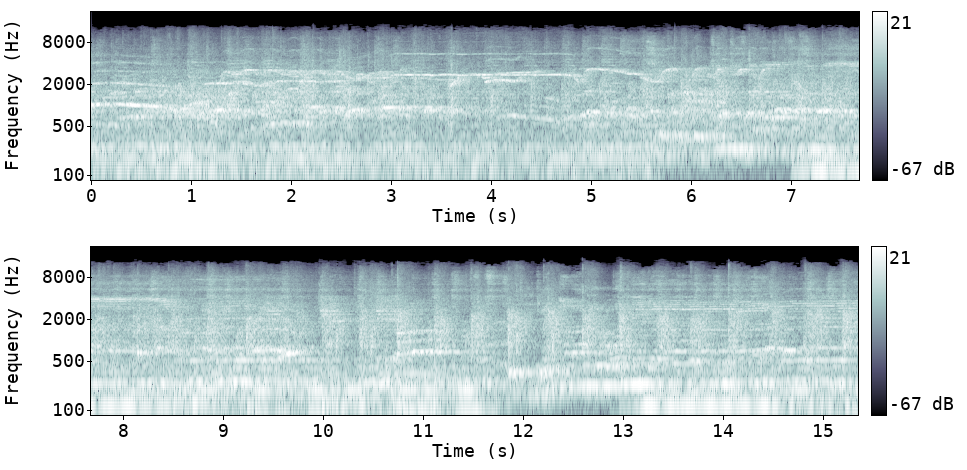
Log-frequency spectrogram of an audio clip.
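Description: Dance music playing loud in a hall: a wandering melody line over a steady bass and busy, rattling percussion that grows denser in the second half.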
